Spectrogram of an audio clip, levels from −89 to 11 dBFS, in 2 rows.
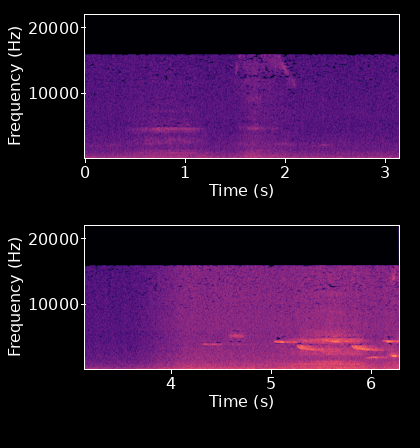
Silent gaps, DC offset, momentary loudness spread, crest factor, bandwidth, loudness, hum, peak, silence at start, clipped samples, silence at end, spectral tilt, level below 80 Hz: none; under 0.1%; 23 LU; 20 dB; 16 kHz; -23 LUFS; none; -8 dBFS; 0 s; under 0.1%; 0 s; -2.5 dB/octave; -48 dBFS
